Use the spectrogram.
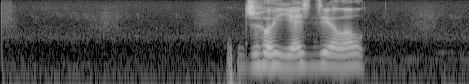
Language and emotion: Russian, positive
